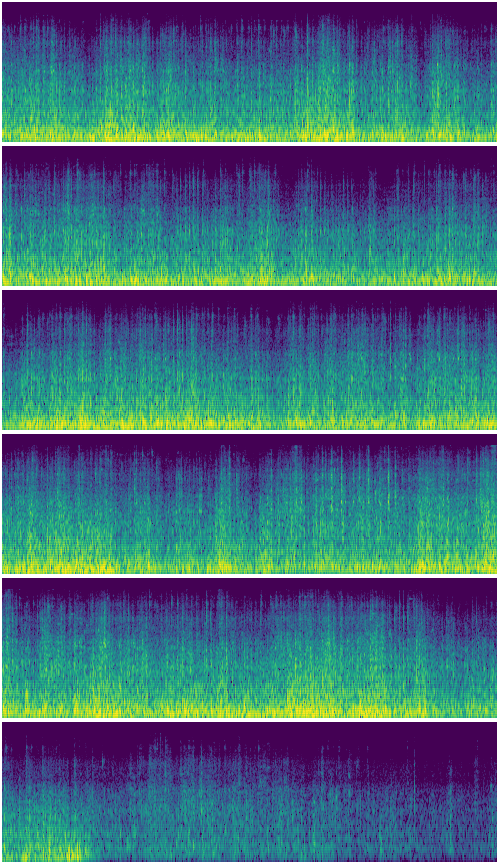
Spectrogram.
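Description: Toyota vehicle driving on a rough dirt road: engine and road noise with frequent small knocks. It cuts off suddenly near the end, leaving a much quieter background.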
